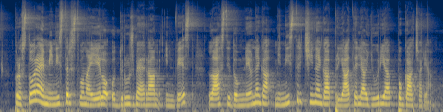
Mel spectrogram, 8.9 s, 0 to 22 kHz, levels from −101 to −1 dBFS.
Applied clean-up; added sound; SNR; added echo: none; none; none; reverberation time 0.8 s.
